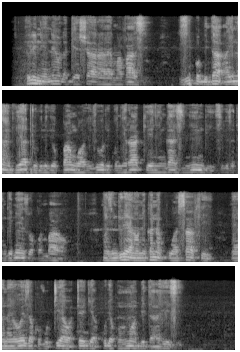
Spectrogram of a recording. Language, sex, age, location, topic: Swahili, male, 25-35, Nairobi, finance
